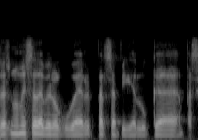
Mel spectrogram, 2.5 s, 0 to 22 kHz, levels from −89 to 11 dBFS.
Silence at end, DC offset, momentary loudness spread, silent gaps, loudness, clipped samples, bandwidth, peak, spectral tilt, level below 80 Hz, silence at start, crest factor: 0 s; under 0.1%; 8 LU; none; -34 LUFS; under 0.1%; 7.4 kHz; -16 dBFS; -4.5 dB/octave; -72 dBFS; 0 s; 18 dB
